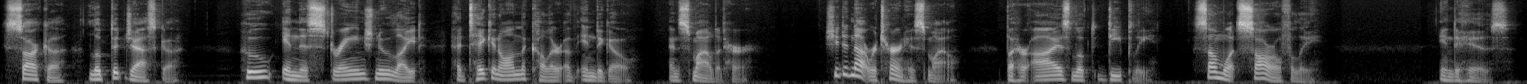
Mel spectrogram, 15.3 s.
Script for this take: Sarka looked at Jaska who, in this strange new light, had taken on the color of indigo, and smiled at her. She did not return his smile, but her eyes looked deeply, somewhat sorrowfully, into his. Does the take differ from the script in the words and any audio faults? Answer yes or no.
no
